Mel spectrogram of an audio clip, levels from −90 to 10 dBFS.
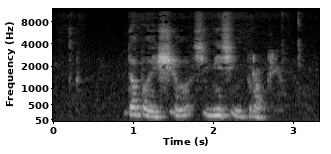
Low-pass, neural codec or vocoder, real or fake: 10.8 kHz; none; real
